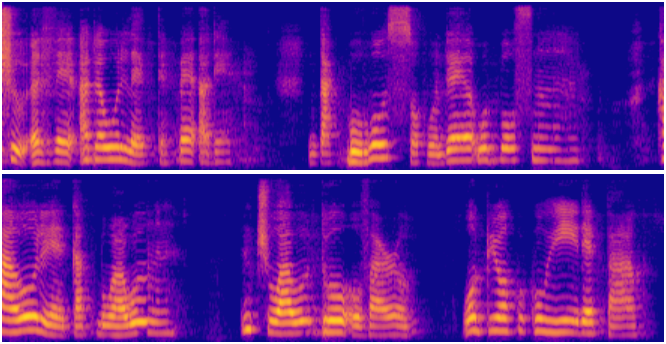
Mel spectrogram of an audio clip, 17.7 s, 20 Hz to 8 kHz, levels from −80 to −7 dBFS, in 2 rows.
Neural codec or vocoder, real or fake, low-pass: codec, 16 kHz, 0.5 kbps, X-Codec, WavLM features, trained on Multilingual LibriSpeech; fake; 7.2 kHz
